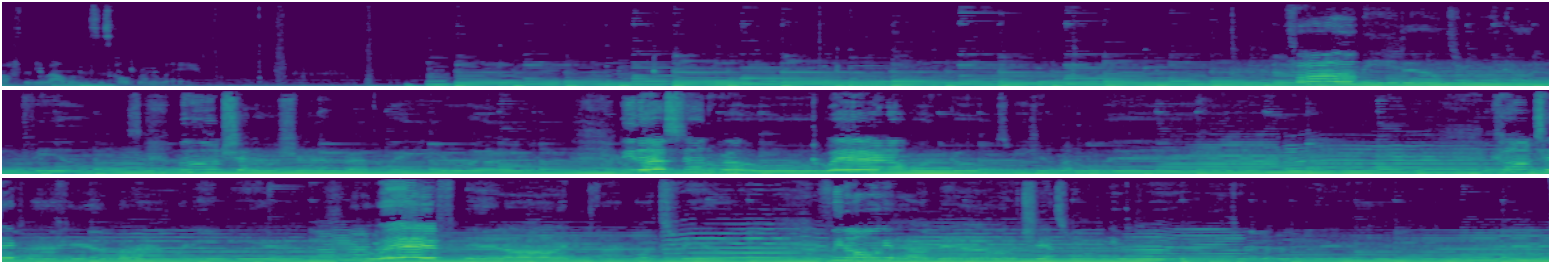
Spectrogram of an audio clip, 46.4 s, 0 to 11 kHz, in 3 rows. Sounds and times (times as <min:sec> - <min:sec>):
Acoustic guitar: 0:02.6 - 0:46.4.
